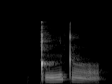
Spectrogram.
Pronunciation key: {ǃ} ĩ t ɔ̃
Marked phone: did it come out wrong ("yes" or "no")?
no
